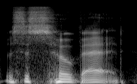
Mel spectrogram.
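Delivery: ordinary talk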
